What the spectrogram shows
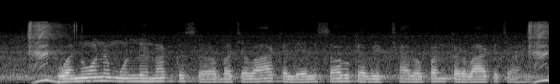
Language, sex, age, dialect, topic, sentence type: Maithili, male, 25-30, Southern/Standard, agriculture, statement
